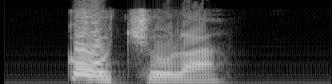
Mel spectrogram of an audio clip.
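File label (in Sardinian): "Còciula", Sardinian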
